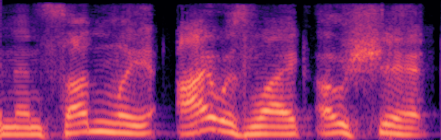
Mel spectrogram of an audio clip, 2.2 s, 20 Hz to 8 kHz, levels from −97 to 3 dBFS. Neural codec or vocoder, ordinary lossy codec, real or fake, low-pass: codec, 16 kHz in and 24 kHz out, 1 kbps, XY-Tokenizer; AAC, 32 kbps; fake; 7.2 kHz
